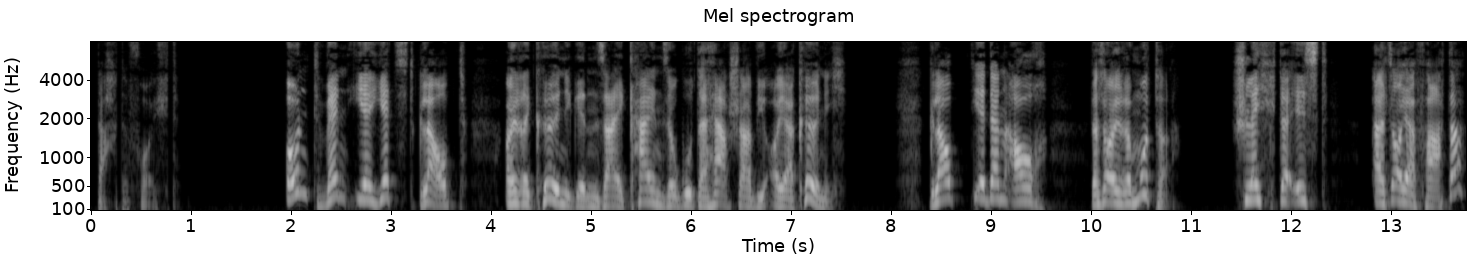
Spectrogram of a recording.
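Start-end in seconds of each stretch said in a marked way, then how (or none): 1.9-13.7 high, raised, deliberate oratory; challenging queen. A narrator's reading. Queen challenges doubting subjects about their mothers, loud and high.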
